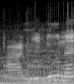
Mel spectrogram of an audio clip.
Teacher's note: Mad Thobi'i panjangnya dua harokat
